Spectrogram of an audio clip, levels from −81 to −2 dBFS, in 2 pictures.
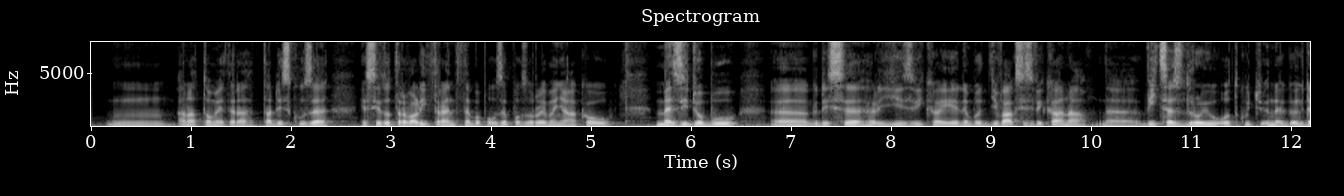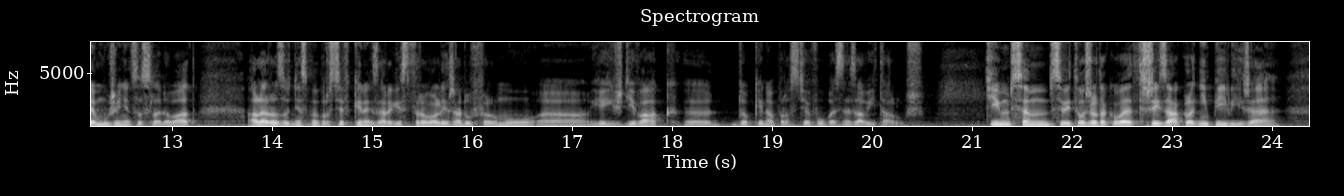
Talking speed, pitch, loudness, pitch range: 145 wpm, 95 Hz, -25 LUFS, 90-100 Hz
